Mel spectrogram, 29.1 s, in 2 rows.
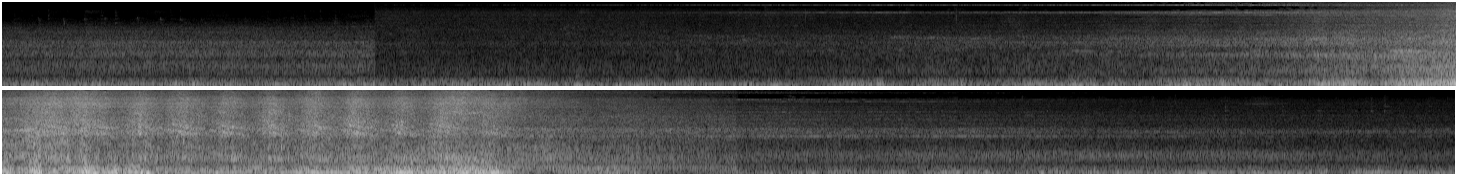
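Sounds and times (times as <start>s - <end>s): high-speed train passing: 1.7s - 29.0s
train wheels beating: 4.8s - 29.0s.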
